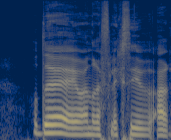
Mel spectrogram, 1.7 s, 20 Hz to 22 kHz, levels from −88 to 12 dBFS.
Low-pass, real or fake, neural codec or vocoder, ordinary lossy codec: none; real; none; none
